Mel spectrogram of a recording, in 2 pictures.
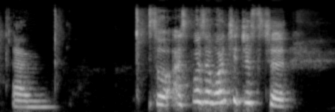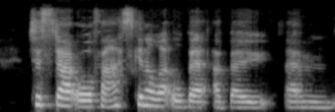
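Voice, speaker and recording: In a Scottish accent, a woman speaks at a moderate pace with long, frequent pauses. Her fairly high voice swings very widely in pitch. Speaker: interviewer. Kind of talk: interview. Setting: video call.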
